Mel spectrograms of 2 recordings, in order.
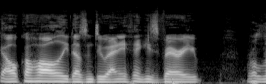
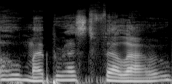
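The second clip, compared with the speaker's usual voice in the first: very slow, high, drawn-out put-on lady voice; 7 semitones higher than usual. Retelling a comedy bit where a lady offers lemonade: put-on lady voice. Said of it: "he pretends to be the lady outside the house".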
